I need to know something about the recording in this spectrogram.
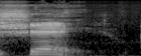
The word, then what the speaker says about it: Shay: Dan and It's not Shay. country music. What does Shay rhyme with? Play. Clay. Put a G and take the C off.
